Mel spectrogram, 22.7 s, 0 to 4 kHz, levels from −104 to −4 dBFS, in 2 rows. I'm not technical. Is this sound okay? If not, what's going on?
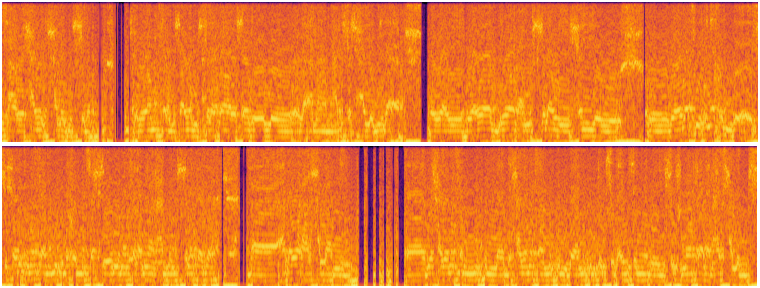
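No. From start to finish the speech has companded audio read as linear: the mu-law telephone bytes are played as plain 8-bit samples without being expanded back. Quiet and loud parts come out equally huge, causing harsh, buzzy distortion and loud hiss in pauses.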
